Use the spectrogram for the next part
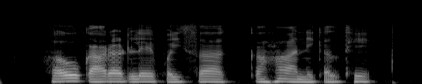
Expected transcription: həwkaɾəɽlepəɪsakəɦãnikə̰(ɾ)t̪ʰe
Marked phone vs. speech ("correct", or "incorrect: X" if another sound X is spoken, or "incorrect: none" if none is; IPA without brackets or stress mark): incorrect: l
